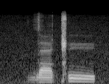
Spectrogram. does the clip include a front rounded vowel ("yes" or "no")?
yes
